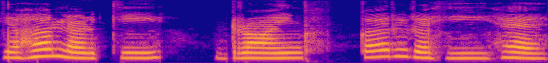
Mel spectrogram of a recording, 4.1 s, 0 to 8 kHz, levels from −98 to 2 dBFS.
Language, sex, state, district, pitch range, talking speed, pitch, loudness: Hindi, female, Madhya Pradesh, Dhar, 240-270 Hz, 85 wpm, 250 Hz, -17 LUFS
